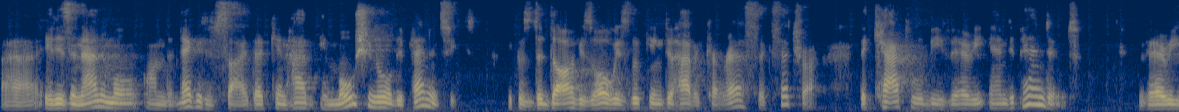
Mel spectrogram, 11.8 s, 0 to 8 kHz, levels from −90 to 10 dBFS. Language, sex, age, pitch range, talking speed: English, male, 50-69, 105-130 Hz, 165 wpm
